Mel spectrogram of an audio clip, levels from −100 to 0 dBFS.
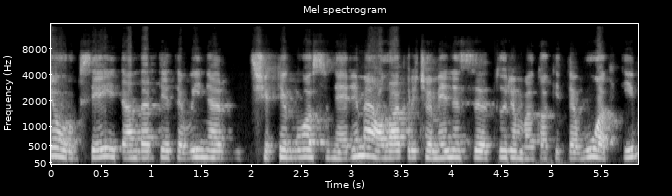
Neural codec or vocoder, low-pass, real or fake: autoencoder, 48 kHz, 128 numbers a frame, DAC-VAE, trained on Japanese speech; 14.4 kHz; fake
